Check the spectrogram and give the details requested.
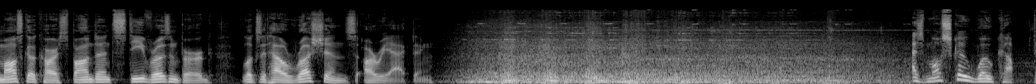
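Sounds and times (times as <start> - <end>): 
speech: 0.0 - 5.7, 9.1 - 10.3
tram trundling along street: 4.4 - 10.3.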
